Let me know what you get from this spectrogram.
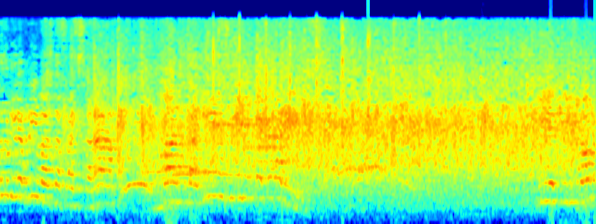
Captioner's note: cridòria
